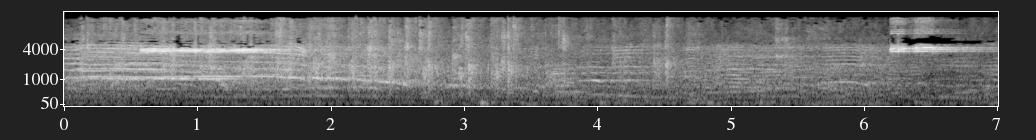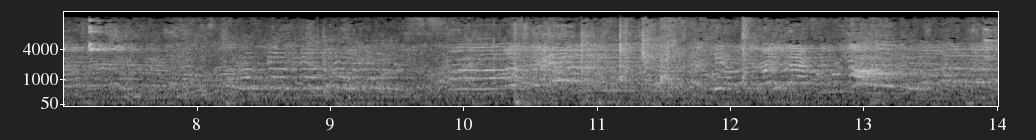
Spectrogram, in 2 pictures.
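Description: Players call out to each other on the court.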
